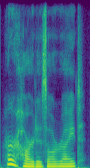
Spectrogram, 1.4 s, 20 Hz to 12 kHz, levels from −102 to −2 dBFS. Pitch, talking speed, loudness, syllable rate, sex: 190 Hz, 220 wpm, -14 LUFS, 3.9 syllables/s, female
